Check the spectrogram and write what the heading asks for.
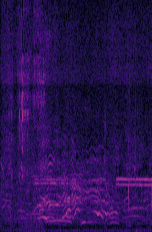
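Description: High-pitched young voices shouting and calling out over one another, several short overlapping cries, over a low steady rumble.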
